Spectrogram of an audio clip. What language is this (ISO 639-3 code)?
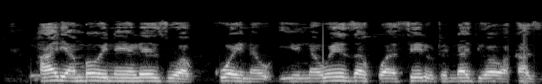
swa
